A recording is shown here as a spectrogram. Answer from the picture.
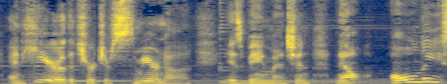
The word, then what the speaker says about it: Smyrna: Smyrna is how you say the name.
